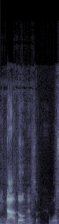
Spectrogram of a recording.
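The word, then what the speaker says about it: など: Nado on its own is accent on the last, on the first syllable. I wanted to say Nado, as I was pronouncing.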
